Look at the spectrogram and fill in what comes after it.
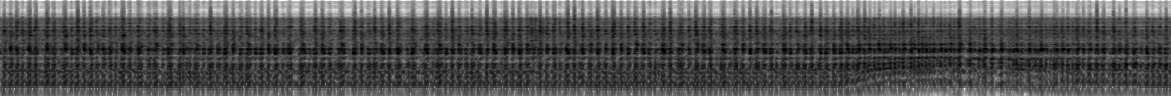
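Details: Pontoon boat outboard after a bad starter fix: steady fast putter with an even beat, dipping briefly toward the end then recovering; runs smoothly with no knocks or misfires.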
